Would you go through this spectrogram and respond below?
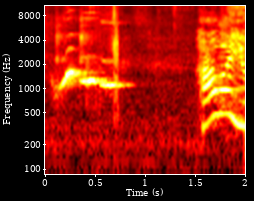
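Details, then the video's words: Captive African grey parrot at home greeting its owner: a short whistled rising note held level, a pause, then loud harmonic speech-like phrases with a bending pitch contour. "African Grey Parrot is talking nonstop!"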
